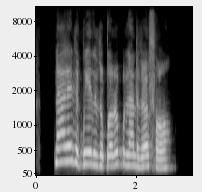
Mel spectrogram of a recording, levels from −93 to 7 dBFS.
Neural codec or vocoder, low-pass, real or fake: codec, 24 kHz, 1 kbps, SNAC; 9.9 kHz; fake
